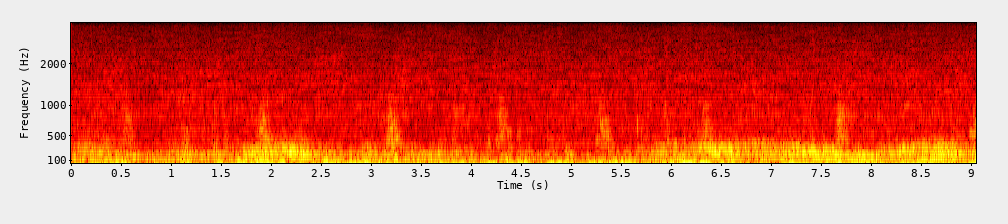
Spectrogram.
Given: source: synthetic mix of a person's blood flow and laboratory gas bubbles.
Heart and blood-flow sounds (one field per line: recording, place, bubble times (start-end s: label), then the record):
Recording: Doppler ultrasound of blood flow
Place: subclavian vein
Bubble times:
1.07-1.21 s: bubbles
1.29-1.61 s: bubbles
5.35-5.41 s: bubbles
5.52-5.60 s: bubbles
5.62-5.82 s: bubbles
5.84-6.01 s: bubbles
7.28-7.46 s: bubbles
7.57-7.69 s: bubbles
From the record:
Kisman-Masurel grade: 221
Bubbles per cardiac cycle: several, 3 to 8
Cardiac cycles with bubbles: 10 to 50%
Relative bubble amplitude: barely perceptible (0.100 to 0.250)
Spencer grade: 2 (many but less than half of the cardiac periods contain bubble signals, singularly or in groups)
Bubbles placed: anywhere in the cardiac cycle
